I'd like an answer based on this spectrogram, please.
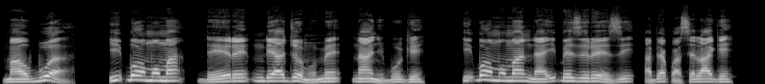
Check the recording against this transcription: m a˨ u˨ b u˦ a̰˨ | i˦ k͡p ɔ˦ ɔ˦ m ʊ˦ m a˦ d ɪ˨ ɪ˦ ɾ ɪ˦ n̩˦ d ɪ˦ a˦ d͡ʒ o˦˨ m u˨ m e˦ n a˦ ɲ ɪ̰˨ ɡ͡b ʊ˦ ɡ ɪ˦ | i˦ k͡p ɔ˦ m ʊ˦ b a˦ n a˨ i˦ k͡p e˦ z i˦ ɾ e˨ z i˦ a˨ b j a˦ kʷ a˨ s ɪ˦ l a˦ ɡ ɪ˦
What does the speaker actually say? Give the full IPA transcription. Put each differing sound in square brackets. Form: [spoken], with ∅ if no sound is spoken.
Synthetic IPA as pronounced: m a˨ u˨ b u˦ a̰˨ | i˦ k͡p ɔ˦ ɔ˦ m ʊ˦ m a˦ d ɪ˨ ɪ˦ ɾ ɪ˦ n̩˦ d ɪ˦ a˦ d͡ʒ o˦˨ m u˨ m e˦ n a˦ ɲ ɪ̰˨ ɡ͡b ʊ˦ ɡ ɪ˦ | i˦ k͡p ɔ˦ m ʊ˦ [m] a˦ n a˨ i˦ k͡p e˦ z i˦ ɾ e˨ z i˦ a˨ b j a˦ kʷ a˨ s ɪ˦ l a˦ ɡ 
